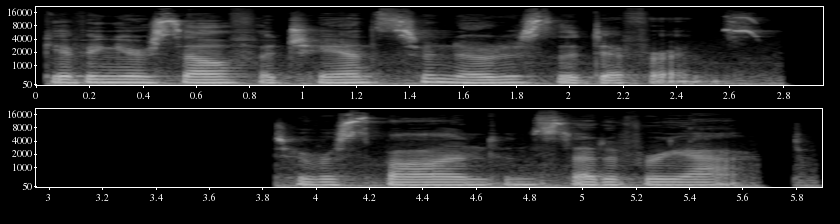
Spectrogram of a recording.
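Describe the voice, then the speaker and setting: A woman leading a guided meditation in a calm, gentle, unhurried and soothing way. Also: low-pitched, creaky, a little hiss or hum.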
